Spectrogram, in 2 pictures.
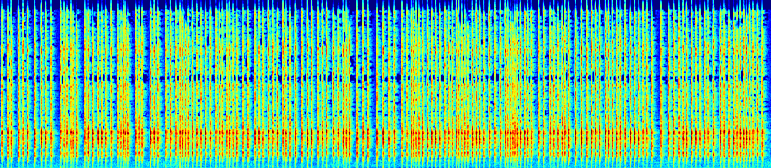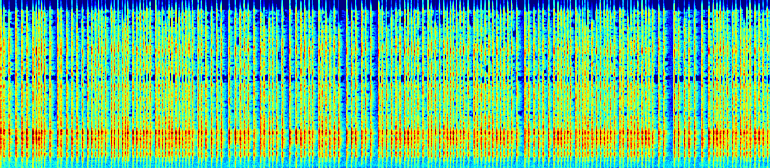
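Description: Film projector clatter: a steady, rapid run of fine clicks with no pitched tones, laid over a silent film.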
